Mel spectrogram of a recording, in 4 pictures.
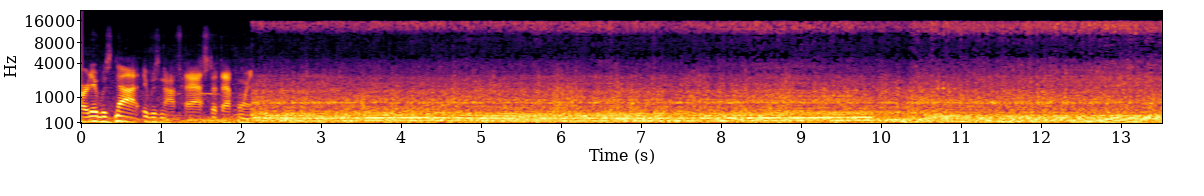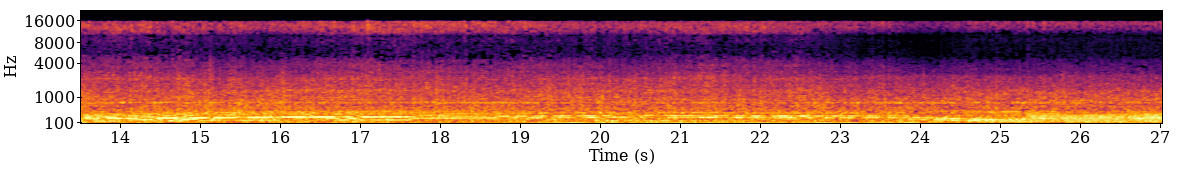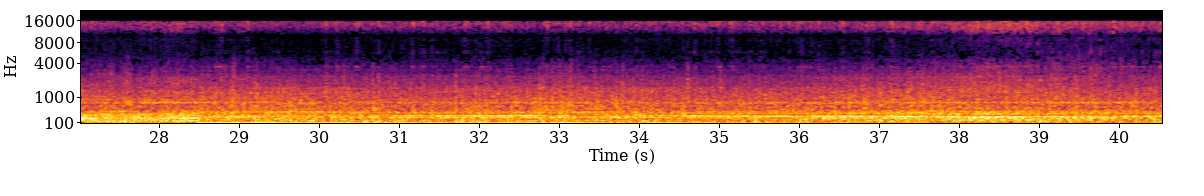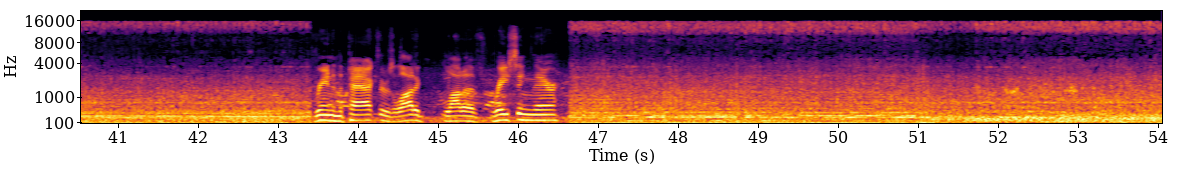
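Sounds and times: kart engine running hard: 2.1s - 43.5s, 46.6s - 54.0s.

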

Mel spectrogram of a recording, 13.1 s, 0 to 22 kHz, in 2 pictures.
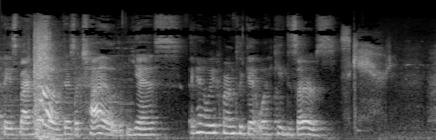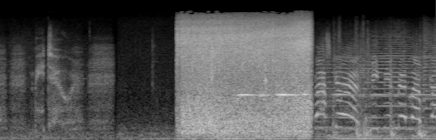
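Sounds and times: faint breathy sounds: 5.2s - 8.3s
loud hiss with high tone: 9.2s - 11.2s.

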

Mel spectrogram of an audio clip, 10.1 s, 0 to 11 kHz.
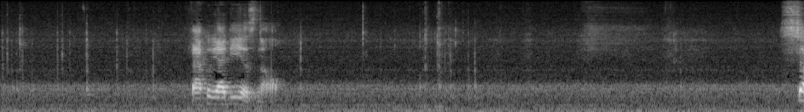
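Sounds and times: computer keyboard clicks: 0.0s - 1.6s, 5.2s - 6.0s
low room hum: 0.0s - 10.0s.

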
